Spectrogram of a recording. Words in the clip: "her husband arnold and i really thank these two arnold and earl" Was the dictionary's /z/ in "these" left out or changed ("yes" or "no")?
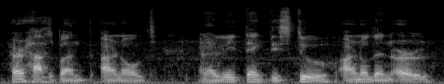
yes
